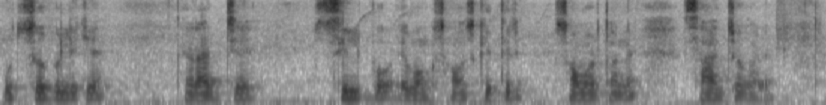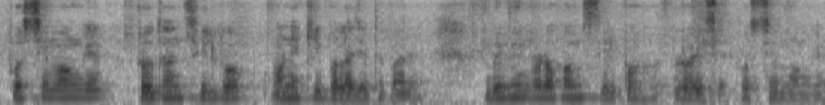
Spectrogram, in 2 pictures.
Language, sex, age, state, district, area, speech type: Bengali, male, 18-30, West Bengal, Bankura, urban, spontaneous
